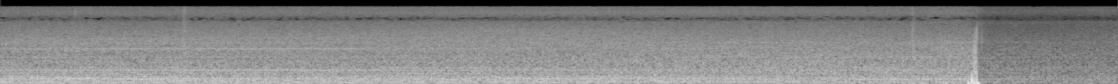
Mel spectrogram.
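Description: CNC vertical turret lathe running with a steady mechanical hum and faint whine, a tone falling in pitch over the first second or so. About ten seconds in, one sharp knock, after which the machine noise is much quieter.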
